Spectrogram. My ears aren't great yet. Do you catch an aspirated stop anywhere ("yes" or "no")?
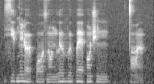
no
